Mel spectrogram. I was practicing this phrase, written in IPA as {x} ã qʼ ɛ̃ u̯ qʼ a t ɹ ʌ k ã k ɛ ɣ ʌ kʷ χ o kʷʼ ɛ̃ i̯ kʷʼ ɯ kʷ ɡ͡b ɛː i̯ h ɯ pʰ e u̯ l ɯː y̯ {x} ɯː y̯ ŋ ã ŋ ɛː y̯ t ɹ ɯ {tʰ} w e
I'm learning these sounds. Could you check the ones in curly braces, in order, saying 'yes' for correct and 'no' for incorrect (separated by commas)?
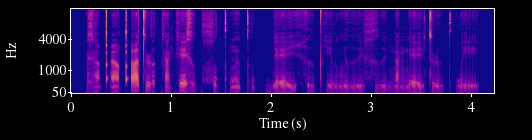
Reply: no, yes, no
